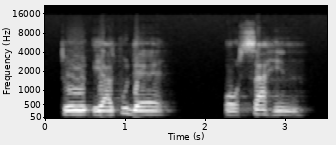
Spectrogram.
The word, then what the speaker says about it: Osahin: So he has put there Osahin. It's not Osahine. It's different pronunciation. It's Osahin. There is no hine.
